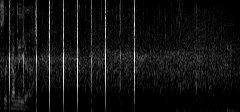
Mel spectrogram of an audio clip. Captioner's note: audience applauds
